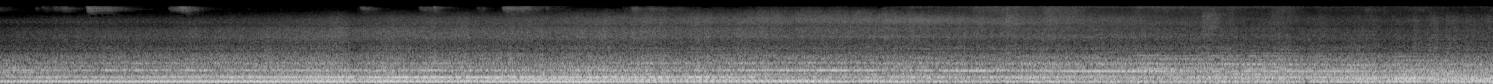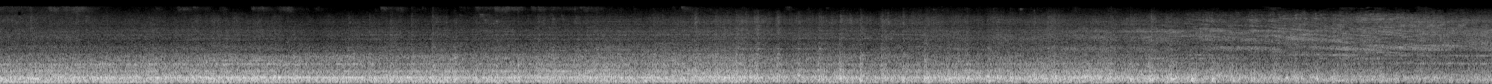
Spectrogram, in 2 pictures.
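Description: Diesel-electric freight locomotives passing, their engines' deep drone strong for the first eight seconds or so and then fading. Freight cars and tank cars follow rolling by, a steady rumble of steel wheels on rail with clicking over the rail joints and some high wheel squeal near the end.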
